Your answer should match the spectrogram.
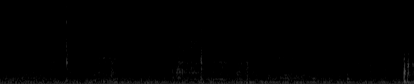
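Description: Faint scratching of a pen drawing lines on paper.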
